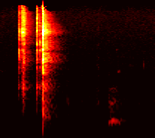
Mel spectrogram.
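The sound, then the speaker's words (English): Opening a Lagunitas Daytime IPA, a low-carb session IPA: two quick hissing bursts, the second with a sharp crack, then a short quiet pause and one faint, brief softer sound. “I am going to open a Lagunitas Daytime IPA. It is kind of a low-carb session IPA type thing. So here we go.”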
